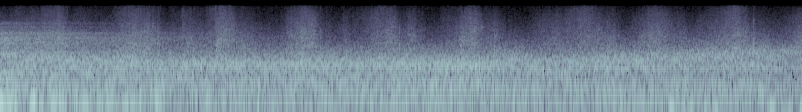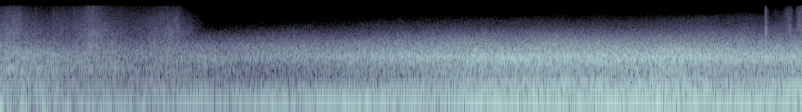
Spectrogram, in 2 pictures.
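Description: Regular soft footsteps crunching in snow over a faint outdoor hiss, fading out about ten seconds in. A steady low vehicle engine rumble then grows louder through the rest.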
